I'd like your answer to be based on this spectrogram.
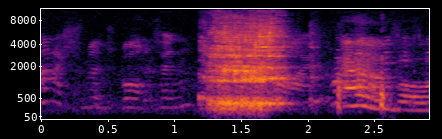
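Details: A single loud, rough belch about a second long from a man, with voices before and after: burping.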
